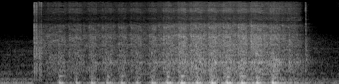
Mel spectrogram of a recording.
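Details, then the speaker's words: Built K24 turbo-swapped Honda Civic EM2, starter fed 12 volts with nothing else hooked up, open wastegate hole; engine cranks in an even, quick chug of about three beats a second, no grinding or clunks, a healthy crank. "just going to supply 12 volts to the starter just to hear the engine crank over uh obviously we don't have anything else hooked up we just want to hear a crank"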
